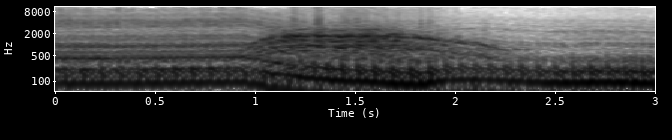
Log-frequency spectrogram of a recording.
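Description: A truck's tyres screech as it swerves.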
